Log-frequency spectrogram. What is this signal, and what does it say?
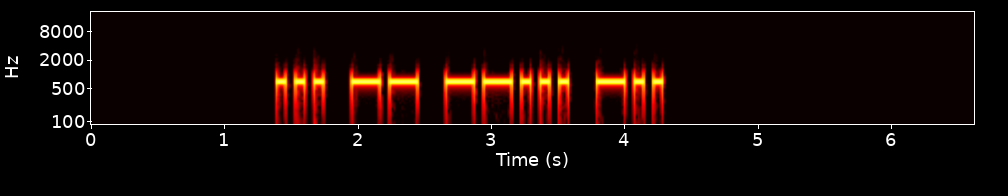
Morse code, heard as a keyed tone, about 17 wpm, 700 Hz. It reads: SM7D
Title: DXCC-100 Call Signs - 4 Characters - 17wpm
